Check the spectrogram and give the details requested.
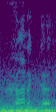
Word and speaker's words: Chanuka: with a CH because when it's a CH, it's pronounced with a Ch, you know, like Chanuka, you know, like that.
